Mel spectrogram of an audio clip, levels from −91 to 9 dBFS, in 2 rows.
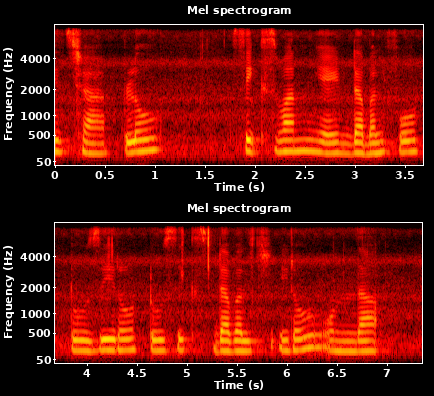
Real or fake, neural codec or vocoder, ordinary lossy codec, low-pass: real; none; none; 7.2 kHz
